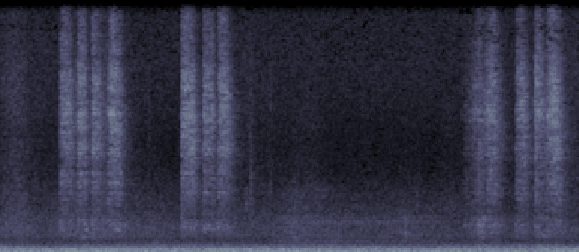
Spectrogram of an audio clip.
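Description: A pen writes on paper in a notebook, in three quick bursts of scratchy strokes with short pauses between them, close and clear over a steady low background hum.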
